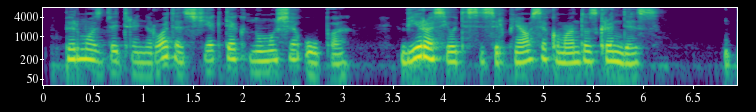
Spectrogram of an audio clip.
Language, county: Lithuanian, Vilnius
